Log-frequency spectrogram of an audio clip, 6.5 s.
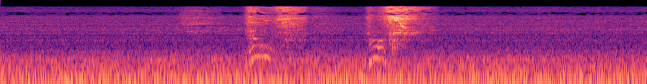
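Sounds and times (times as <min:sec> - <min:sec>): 
low rumbling background: 0:00.0 - 0:06.4
person sneezing away from the microphone: 0:02.4 - 0:04.4.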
